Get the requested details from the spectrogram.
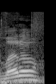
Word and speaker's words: Leto: And then Christian Bale in that movie and Jared Leto in that scene, too. One of our favorite bands. – Is it Leto? Is that how you pronounce it? – Yeah, Leto, yeah.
